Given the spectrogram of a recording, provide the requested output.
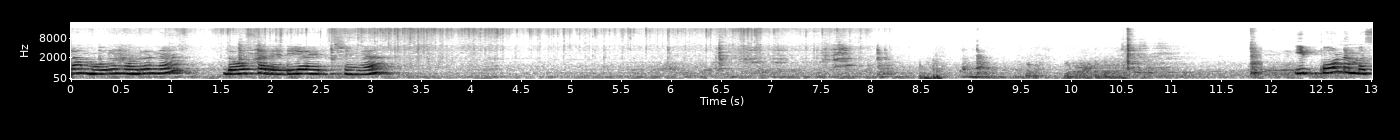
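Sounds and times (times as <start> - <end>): batter sizzling on griddle: 0.0 - 8.9
spatula scraping griddle: 6.0 - 8.3, 9.6 - 11.2.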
